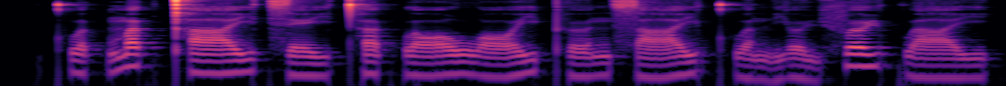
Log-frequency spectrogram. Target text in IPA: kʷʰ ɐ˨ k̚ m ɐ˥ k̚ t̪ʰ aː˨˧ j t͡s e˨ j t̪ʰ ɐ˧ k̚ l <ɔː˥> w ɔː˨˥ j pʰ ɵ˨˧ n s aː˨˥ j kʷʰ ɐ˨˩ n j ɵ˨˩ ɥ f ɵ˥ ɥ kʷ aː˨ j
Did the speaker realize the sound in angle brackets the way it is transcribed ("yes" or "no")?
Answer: no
